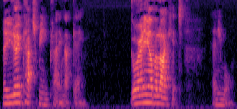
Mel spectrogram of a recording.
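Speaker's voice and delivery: ordinary delivery, nothing marked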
